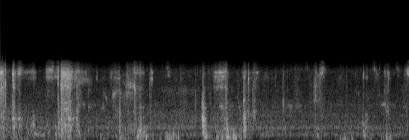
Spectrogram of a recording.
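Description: Hands working on a bee colony's transport box, which is being unscrewed and opened: irregular knocks and scrapes, with the loudest clatter about a second in.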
